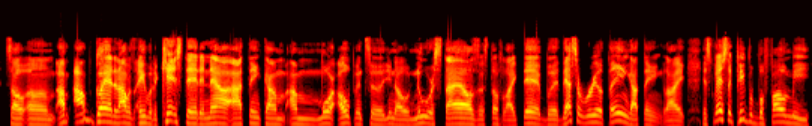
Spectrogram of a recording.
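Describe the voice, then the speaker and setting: Guy with a high voice chatting on a podcast, rambles a lot, dull dry sound. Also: moderate pace, hardly any pauses, fairly bright tone, dry recording. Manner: rambling, repeats words, many fillers. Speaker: podcast co-host. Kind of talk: casual chat.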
